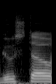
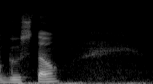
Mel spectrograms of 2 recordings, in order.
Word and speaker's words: Gusto: saying, Brian Gusto, and you're saying it's pronounced like Gusto, and that's what I was saying originally because, you know, mucho gusto. But the commentators have been calling him Gusto this whole time for every game. And so I'm just going on what they're saying. The Astros commentators are calling him Gusto. Because I'm well aware that typically Gusto is pronounced like in the Spanish way. Like mucho, like you said, mucho gusto.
